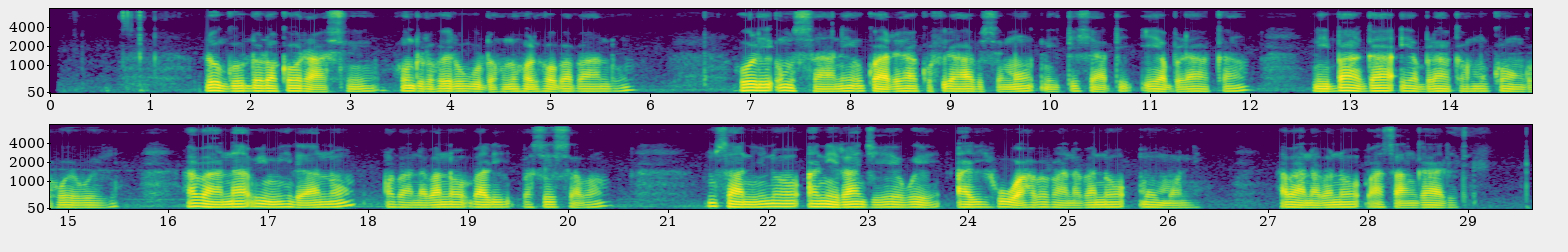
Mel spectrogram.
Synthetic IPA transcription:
luɡudo̞lwako̞ɾasixuːnduloxwe̞ɾuɡudo̞xunoxulixo̞βaβaːndu | xuliʔumusaːniukwaːɾrexakufilaxaβisimunitiʃatiijaβulaka | niβaɡaijaβulakaxumuko̞ːŋɡo̞xwe̞we | aβaːnaβiːmihileano̞aβaːnaβano̞βaliβasisaβa | omusaːnijino̞aniɾaːɲɟije̞ːwe̞alixuwaxaβaβaːnaβano̞mumo̞ni | a̰βaːnaβano̞βa̰sa̰ːŋɡaːlile

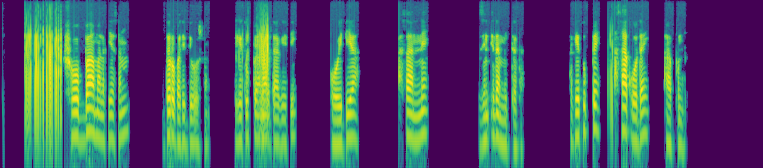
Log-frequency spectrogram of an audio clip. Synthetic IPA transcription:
ʃo̞ːbːaːmɐlɐt̪ɪjɐsɐn | d̪ɐɾɔbɐt̪ɪd̪ɪo̰ːsɔn | hɐɡe̞ːt̪ʊpːɛɐmɐɾd̪aːɡe̞ːt̪ɪ | ojd̪ɪjaː | ɐsaːnːɛ | zɪnʔɪd̪ɐmɪt̪ːɐd̪ɐ | hɐɡe̞ːt̪ʊpːɛɐsaːkʼo̞ːd̪ɐj | ʔaːpːʊnɐ

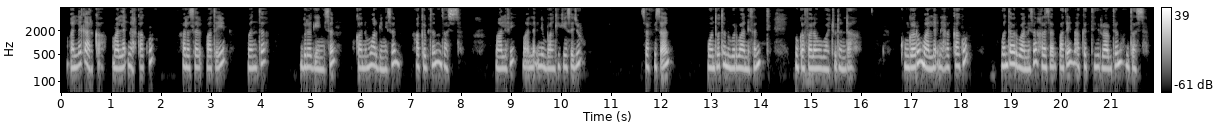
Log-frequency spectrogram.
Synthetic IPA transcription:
maːlːɐkʼɐɐɾka̰ːmaːlːɐkʼnɪɐɾkaːkʊn | hɐlɐsɐfaːt̪ɐʔeːn | wɐnt̪ɐ | bɪɾɐɡe̞ːɲːɪsɐn | ɔkːaːnɪmːoːɐɾɡɪnesɐn | hɐkːɐbɪt̪ɐnʊnt̪aːsɐ̥ | maːlːɪfɪma̰ːlːɐ̰kʼnɪbaːŋkiːkeːsːɐd͡ʒɪɾʊ̥ | sɐfːɪsa̰ːn | wɐnt̪oːt̪ɐnʊbɐɾbaːd̪nesɐnɪt̪ːɪ̥ | nʊkɐfɐlɐmʊbaːt͡ʃːuːd̪ɐnd̪ɐʔɐ | kʊŋɡɐɾuːmaːlːɐkʼnɪɦɐɾkːaːkʊn | wɐnt̪ɐbɐɾbaːd̪neːsɐnhɐlɐsɐlpaːt̪ɐʔenɐkːɐt̪ːɪɾaːbɪt̪ɐnʊhʊnt̪aːsɐ̥

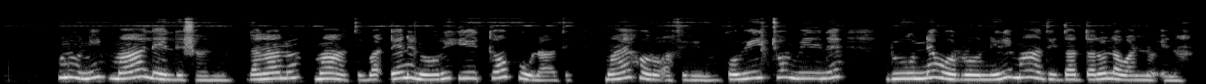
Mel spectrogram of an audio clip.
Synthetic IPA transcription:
kʊnʊnɪmaːle̞ːlːɛʃɐnːɔd̪ɐnanɔmaːt̪ɛbɐɗːeːnɛnoːɾɪhiːt̪ːoːkuːlaːt̪ɛ | majɛhɔɾɔɐfɪɾɪnɔkɔwiːt͡ʃːɔmɪnɛ | d̪uːnːɛwɔrːonːɪɾɪmaːt̪ɪd̪ɐd̪ːɐlɔlɐwɐnːɔʔɛnɐ

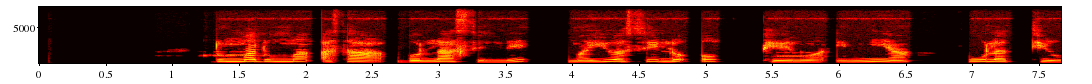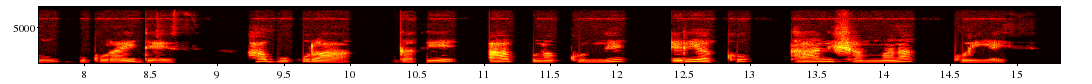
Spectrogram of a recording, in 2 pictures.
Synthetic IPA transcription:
d̪ʊmːɐd̪ʊmːɐʔɐsaːbɔlːaːsːɪnːɛ | mɐjːʊwɐsːɪlɔʔɔ | pʰeːnʊwaːʔɪmːɪjaː | fuːlɐt̪ʰːɪjoːbʊkʼʊɾɐjd̪ɛʔeːs | hɐbʊkʼʊɾaː | ɡɐt̪e̞ː | aːpːʊnɐkːɔnːɛ | ɛɾɪjakʰːɔ | t̪ʰaːnɪʃɐmːɐnɐ | kʰɔjːɐ̰js

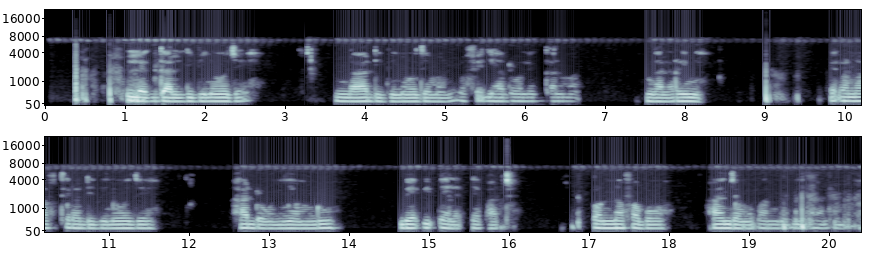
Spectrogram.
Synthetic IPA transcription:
lɛɡːaldibinɔːd͡ʒɛ | ndadibinod͡ʒɛmanɗɔfḛɗihadɔwlɛɡːalman | ŋɡalɾimi | ɓɛɗɔnaftʰiɾadibinod͡ʒɛ | hadɔwɲamdu | bɛɓiɓɛlɛɗːɛpat | ɗɔnːafabɔ | haɲd͡ʒamuɓanduɓiʔadum

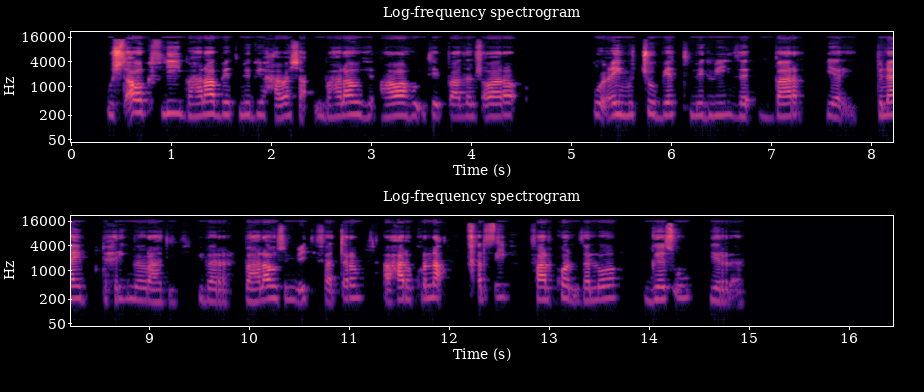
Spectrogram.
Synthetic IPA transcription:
wʊʃt̪ʼawikʰɨ̥flibaɦlawibe̞t̪mɨɡbiħaβɐʃa̰nɨbaɦlawihawaxiʔit̪ʰjopʼjazɐnt̪ʼɐβaɾɐʔ | wʊʕimɨt͡ʃʰːube̞t̪mɨɡβizɐbaɾ | jɛɾʔib̥ɨnajd̪̥ɨħɾimɐβɾaht̪ʰijɪbɐɾɐħb̥ahlawisɨmːʕit̪jɪfɐt̪ʼːɨɾomʔaβħad̪ɐkʰuɾnaʔ | kʼɨɾt͡sʼi | falkʰo̞nzɐlːɐwo̞ | ɡɐt͡sʼujɪɾɨʔɨ̰

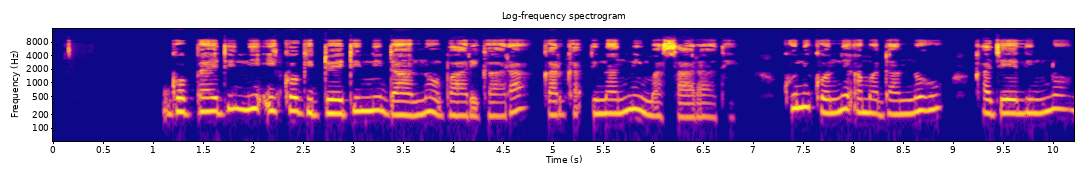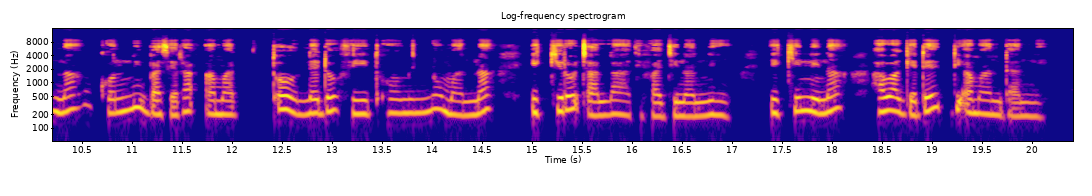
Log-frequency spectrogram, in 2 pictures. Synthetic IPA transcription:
ɡɔbːɐjɛd̪ɪnːɪʔːkːɔɡɪd̪ːɔɛd̪ɪnːɪd̪aːnːɔbaːɾɪɡaːɾɐɡ̥ɐɾɡɐɗɪnɐnːɪmɐsːaːɾaːt̪ɪ | kʊnɪkɔnːɛʔɐmɐd̪ɐnːɔhʊkʼɐd͡ʒe̞ːlɪnːɔnɐkʰɔnːɪbɐsɛɾɐɐmɐtt̪ʼːɔlɛd̪ɔfiːt̪ʼoːmɪnːɔmɐnːɐ | ɪkːɪɾɔt͡ʃʼɐlːaːt̪ɪfɐd͡ʒɪnɐnːɪhʊ | ɪkːɪnːɪnɐhɐwɐɡɛd̪ɛd̪̥ɪʔɐmɐnd̪ɐnːɪ

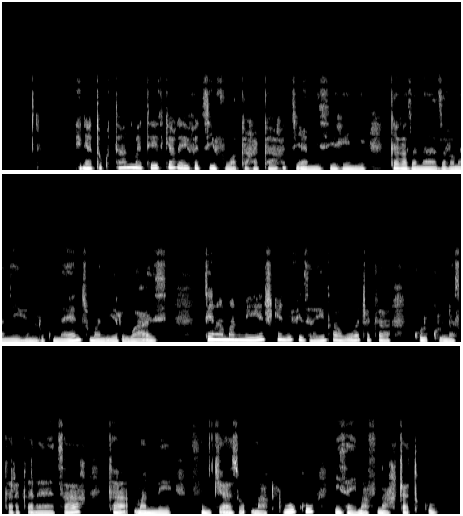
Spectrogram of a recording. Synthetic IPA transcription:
eɲat̪uku̥t̪animat̪et̪i̥kʲəɾefət͡siv̥uakaɾakaɾəd̪̥iamisirenikaɾazanəzavəmaneɾamilukunant͡sumaneɾuwazi̥ | t̪enəmanumeenʈ͡ʂi̥kʲanifid͡zaɦelraɦuaʈ͡ʂəkʰakʰulukulunəsi̥kaɾakʰa̰ɾanat͡saɾə̥kʰa̰manumev̥unikʲʰa̰zṵmaɾilukuizajma̰finahḁʈ͡ʂa̰t̪u̥ku

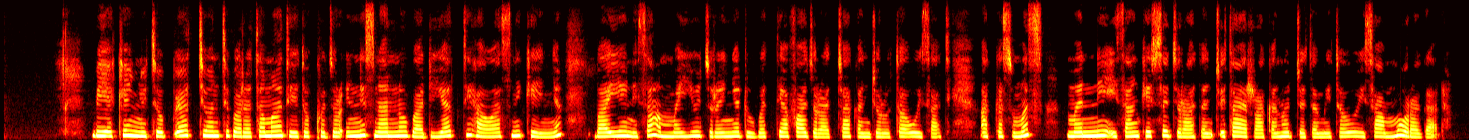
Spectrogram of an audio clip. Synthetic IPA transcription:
bɪjːɐke̞ːɲːɐɪt̪jo̞ːpʼːɪjaːt̪ːɪwɔnt̪ɪbɐɾɐt̪ɐmaːt̪ɪʔɪt̪ɔkːɔd͡ʒɪɾɐʔɪnːɪsnaːnːo̞ːbaːd̪ɪjːaːt̪ːɪɦɐwaːsnɪke̞ːɲːɐ | baːjʔe̞ːnɪsaːɐmːɐjːuːd͡ʒɪɾe̞ːɲːɐd̪uːbɐt̪ːɪɐfaːd͡ʒɪɾaːt͡ʃːaːkɐnd͡ʒɪɾʊt̪ɐʔuːɪsaːt̪ɪ̥ɐkːɐsʊmɐs | mɐnːiɪsaːŋke̞ːsːɐd͡ʒɪɾaːt̪ɐnt͡ʃʼɪt̪aːɪrːaːkɐnhɔd͡ʒːɛt̪ɐmeːt̪ɐʔuɪsaːmːoːɾɐɡa̰ːᶑɐ̥

